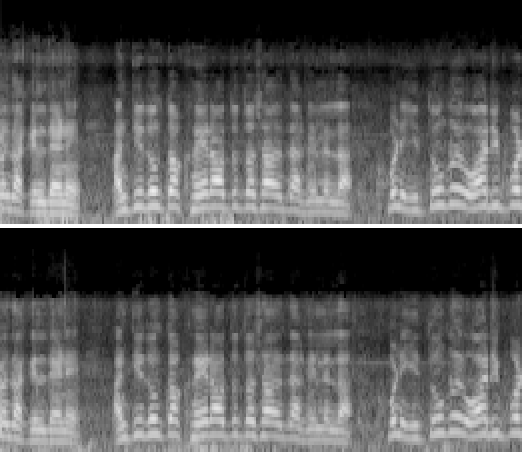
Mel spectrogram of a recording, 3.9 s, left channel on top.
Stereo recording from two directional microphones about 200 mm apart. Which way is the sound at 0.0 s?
50° left (ahead or behind).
